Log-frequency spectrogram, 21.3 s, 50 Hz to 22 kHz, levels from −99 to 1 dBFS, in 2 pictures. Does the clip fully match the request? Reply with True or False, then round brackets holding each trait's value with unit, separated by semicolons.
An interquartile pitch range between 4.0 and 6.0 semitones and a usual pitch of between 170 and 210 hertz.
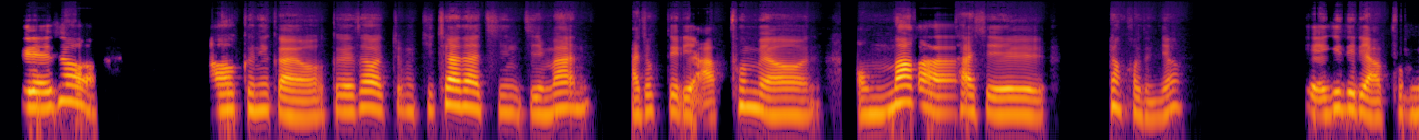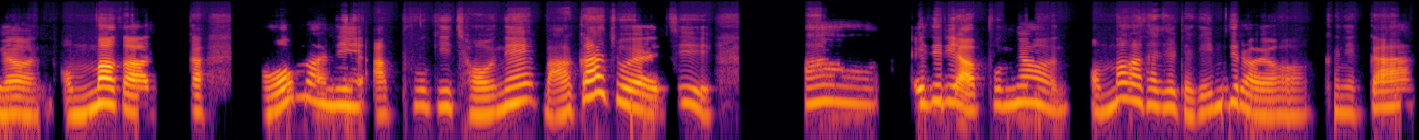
False (6.5 semitones; 190 Hz)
